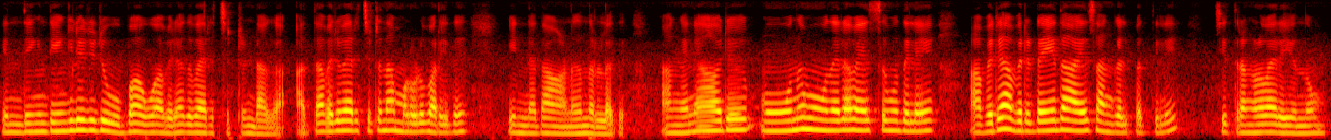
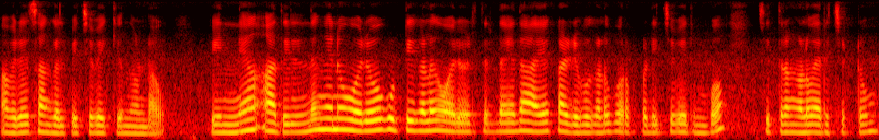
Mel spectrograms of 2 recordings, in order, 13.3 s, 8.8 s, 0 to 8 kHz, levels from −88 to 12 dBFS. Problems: constant background noise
